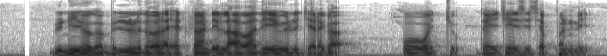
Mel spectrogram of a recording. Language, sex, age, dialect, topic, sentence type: Telugu, male, 18-24, Southern, banking, question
